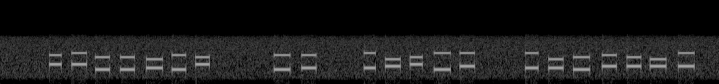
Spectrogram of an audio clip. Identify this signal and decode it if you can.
DTMF, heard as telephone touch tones, dialled by hand, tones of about 140 ms, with phone line noise. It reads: #D22430 36 B70AC B42987C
